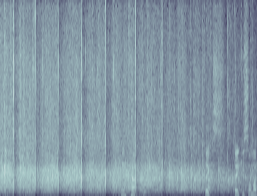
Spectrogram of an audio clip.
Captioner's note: applause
